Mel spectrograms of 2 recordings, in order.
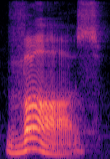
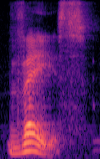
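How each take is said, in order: First: It is said with a British accent. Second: It is said with an American accent.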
